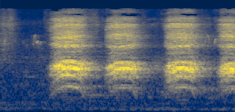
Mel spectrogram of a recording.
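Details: Three drawn-out, raspy crow caws in quick succession, each about half a second long, loud and close over a faint low hum.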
